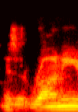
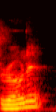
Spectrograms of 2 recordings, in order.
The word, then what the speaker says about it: Ronit: Is it Ronnie or Ronit? Had a question if they want to. There we go. Yeah, it's Ronit.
